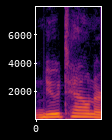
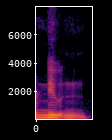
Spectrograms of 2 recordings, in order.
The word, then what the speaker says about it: Newtown: Yeah, I'm like, I can't remember if they pronounce it Newtown or Newton. That was just me. – It just depends on who you talk to.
